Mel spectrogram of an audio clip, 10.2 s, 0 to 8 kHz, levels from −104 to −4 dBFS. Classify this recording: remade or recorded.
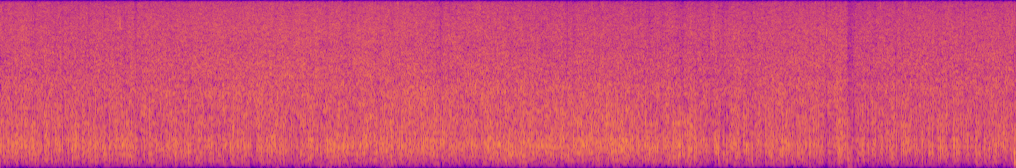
remade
